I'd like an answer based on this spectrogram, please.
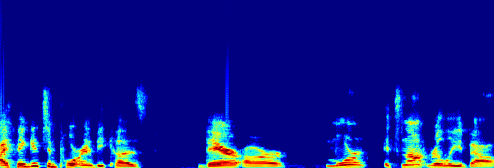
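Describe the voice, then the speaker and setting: The man's voice sits fairly high and moves with lively intonation. The sound is dry and close, with no echo. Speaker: college student and campus club president. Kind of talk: interview. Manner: loud.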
